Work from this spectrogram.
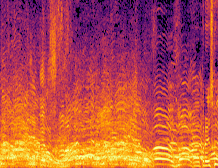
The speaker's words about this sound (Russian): Очередное задержание. Толпа скандирует позор.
